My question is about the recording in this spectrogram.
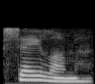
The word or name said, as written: Salem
